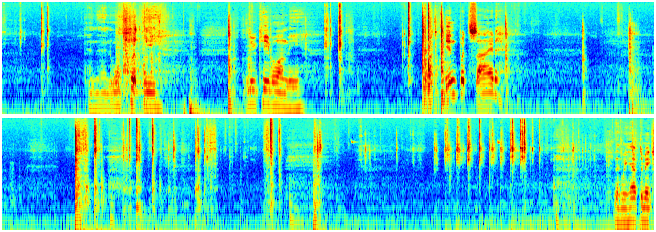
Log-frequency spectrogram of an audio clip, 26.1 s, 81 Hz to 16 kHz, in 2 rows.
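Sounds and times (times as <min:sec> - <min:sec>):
metallic clicks and clatter: 0:20.2 - 0:25.0.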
